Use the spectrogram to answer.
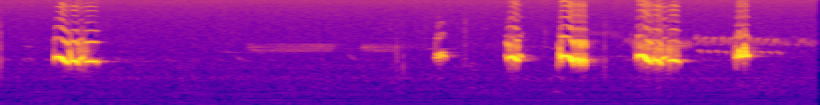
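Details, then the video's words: Mountain Bluebird singing in a natural habitat: a burst of short, warbled notes near the start, then after a pause a run of brief chirpy phrases in quick succession, all clean with no other sounds. "Soothing Mountain Bluebird Songs"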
